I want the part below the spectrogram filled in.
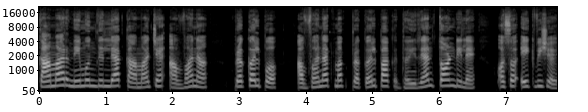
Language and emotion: Goan Konkani, neutral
